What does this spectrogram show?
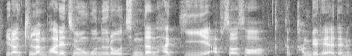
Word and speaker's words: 길랑바레: 대표적인 게 바로 이 길랑바레 증후군입니다. 프랑스 신경학자가 이름을 붙인 질환이어 가지고요. 그래서 영어로는 발음이 다른데 우리나라에서는 길랑바레라고 이렇게 네, 번역을 하고 있더라고요.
